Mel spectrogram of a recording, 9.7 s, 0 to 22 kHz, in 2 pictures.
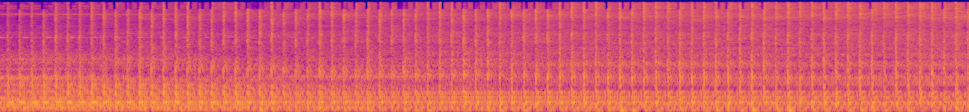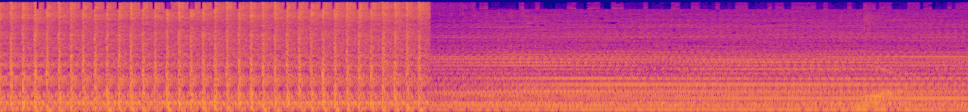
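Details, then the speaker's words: Toyota Hilux diesel injector on a test bench after replacing the worn valve seat (complaint: hard starting): high-throttle test, rapid even ticking about 200 pulses a minute over a steady hiss, fine atomized spray; normal injector spray. "jadi di sini terasa itu semburannya sangat bagus ini merata ya dan minyak kembalinya juga netes pelan"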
